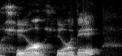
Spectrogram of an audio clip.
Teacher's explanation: the O goes together with that R. It's the diphthong or, horrible. You might hear that a little bit as horrible, some places with a little bit of an aw.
